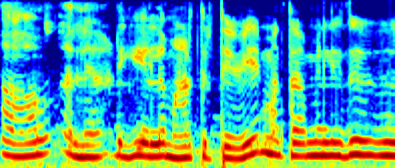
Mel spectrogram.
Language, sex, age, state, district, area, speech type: Kannada, female, 30-45, Karnataka, Dharwad, urban, spontaneous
